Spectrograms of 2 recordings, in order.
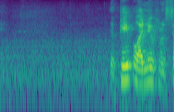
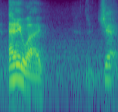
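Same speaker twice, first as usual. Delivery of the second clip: ordinary talk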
